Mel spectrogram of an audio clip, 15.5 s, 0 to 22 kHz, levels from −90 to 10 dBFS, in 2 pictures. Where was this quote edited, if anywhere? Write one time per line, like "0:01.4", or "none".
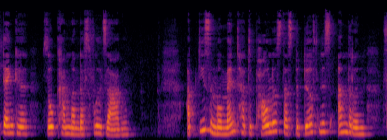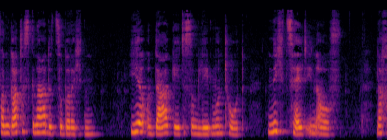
0:10.2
